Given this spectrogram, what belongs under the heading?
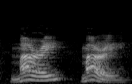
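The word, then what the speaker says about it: mari mari: no pronuncia bien porque la pronunciación correcta es marí marí marí marí entonces es una r tal cual como ejemplos en inglés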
